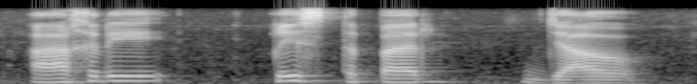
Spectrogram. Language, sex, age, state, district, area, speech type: Urdu, male, 18-30, Bihar, Purnia, rural, read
